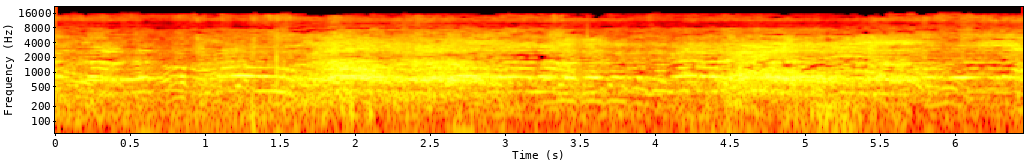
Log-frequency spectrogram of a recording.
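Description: A crowd of madrasa students shouting at once in a loud, continuous jumble of voices and cries, heard close.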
